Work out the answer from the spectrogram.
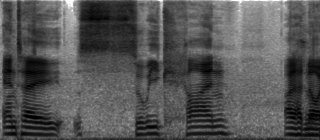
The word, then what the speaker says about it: Entei: yeah, like the legendary dogs, which are all pronounced way different than I thought. Oh really? Yeah, I was like Entei Suicune.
